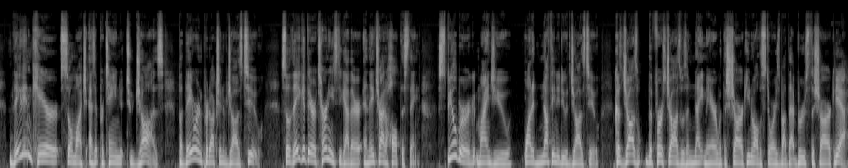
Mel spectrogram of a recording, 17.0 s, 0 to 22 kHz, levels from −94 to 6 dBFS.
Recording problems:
squashed, flat; somewhat

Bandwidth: 15.5 kHz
